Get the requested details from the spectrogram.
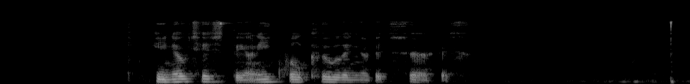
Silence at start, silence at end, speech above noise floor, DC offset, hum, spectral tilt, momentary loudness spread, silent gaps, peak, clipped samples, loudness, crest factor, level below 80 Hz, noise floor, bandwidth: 1.55 s; 0.15 s; 39 dB; under 0.1%; none; -5 dB/octave; 11 LU; none; -18 dBFS; under 0.1%; -36 LUFS; 22 dB; -78 dBFS; -75 dBFS; 8.4 kHz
